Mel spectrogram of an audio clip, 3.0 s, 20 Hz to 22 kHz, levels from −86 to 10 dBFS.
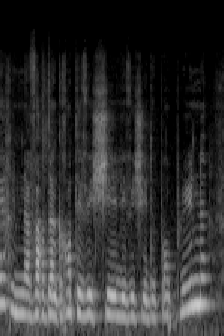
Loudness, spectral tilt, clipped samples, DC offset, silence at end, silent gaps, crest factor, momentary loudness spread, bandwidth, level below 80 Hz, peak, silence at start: -24 LUFS; -5.5 dB/octave; under 0.1%; under 0.1%; 0 s; none; 16 dB; 10 LU; 13 kHz; -58 dBFS; -6 dBFS; 0 s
